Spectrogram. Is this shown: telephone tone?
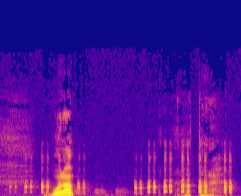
no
